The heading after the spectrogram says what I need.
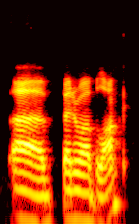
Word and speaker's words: Benoit Blanc: I want to say it's Blanche, but Detective Blanche or Blanche or something like that. I can't remember how it's pronounced, but yeah. yeah. But this was just a. Sorry, are we talking about Benoit Blanc? Benoit Blanc. Yeah, there you go.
